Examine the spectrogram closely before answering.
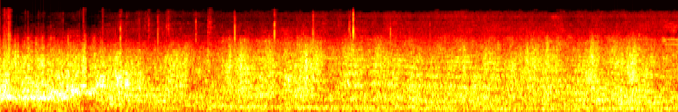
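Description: Loud, steady jet engine noise from a military jet flying by overhead, easing a little in level after about a second.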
